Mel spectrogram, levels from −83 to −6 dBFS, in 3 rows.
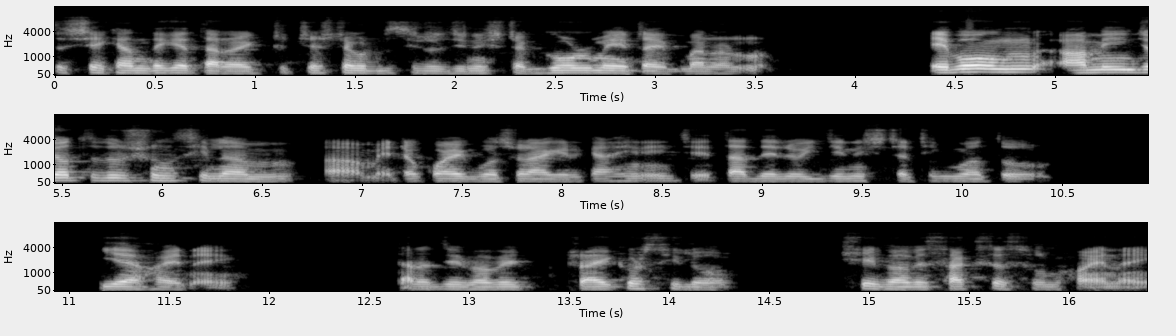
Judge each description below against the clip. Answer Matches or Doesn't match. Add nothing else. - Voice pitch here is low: Matches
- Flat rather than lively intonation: Matches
